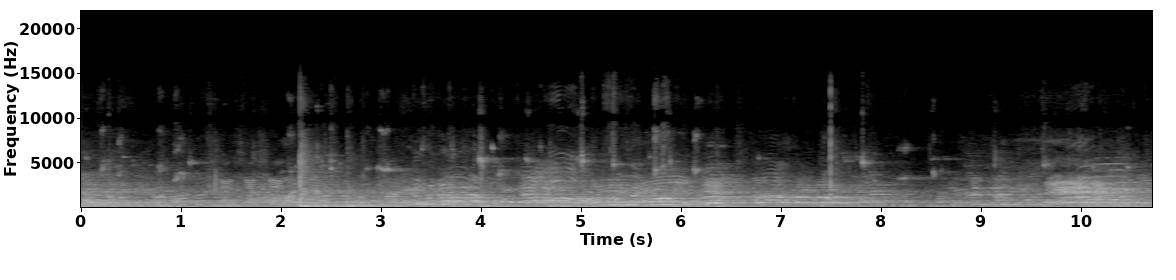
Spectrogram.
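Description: Indoor volleyball rally: the ball is struck several times with sharp smacks that echo in a large gym, the loudest about two and six seconds in. Players call out and spectators talk throughout.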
